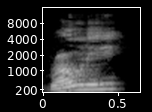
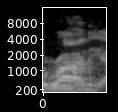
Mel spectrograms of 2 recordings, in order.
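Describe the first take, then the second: First: "Roni" said ROH-nee, long O; pronunciation check. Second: "Ronnie" said RAH-nee, open short O; pronunciation check. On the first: Asking a commenter how it's said, long-O "Roni". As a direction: lift "Roni" as the first option, long oh. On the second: Asking a commenter how it's said, short-O "Ronnie". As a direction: drop "Ronnie" as the second option, ah vowel. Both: Shown as a demonstration. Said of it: "I need to get this right".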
